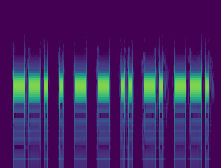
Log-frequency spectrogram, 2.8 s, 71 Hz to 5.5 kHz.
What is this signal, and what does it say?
Morse code, heard as a keyed tone, about 25 wpm, 600 Hz. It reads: GETTING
